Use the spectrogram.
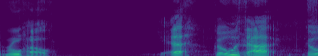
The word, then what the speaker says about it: Rohal: It's like Rohan, except Rohal.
